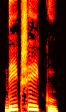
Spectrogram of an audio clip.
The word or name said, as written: ದೀಕ್ಷೆಯಿಕ್ಕು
